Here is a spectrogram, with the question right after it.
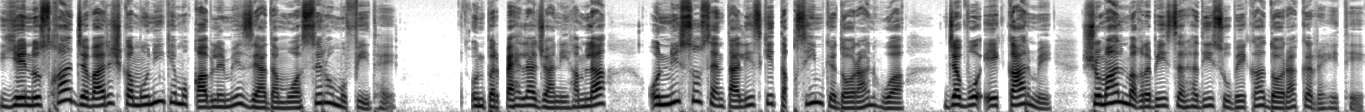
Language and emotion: Urdu, neutral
